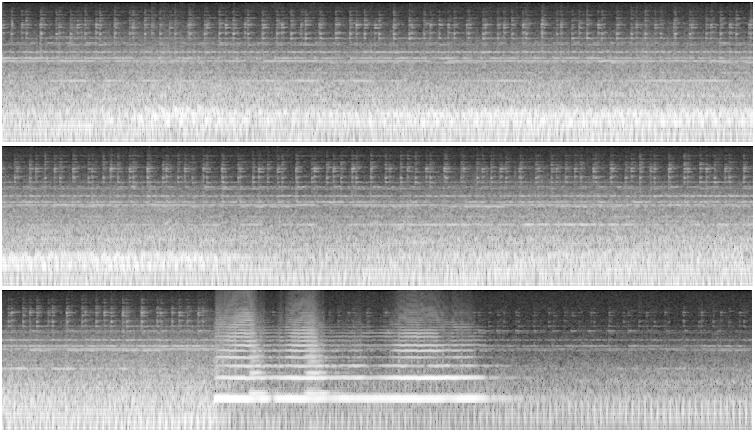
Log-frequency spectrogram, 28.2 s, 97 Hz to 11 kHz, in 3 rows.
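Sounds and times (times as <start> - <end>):
trains: 0.0 - 28.1.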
